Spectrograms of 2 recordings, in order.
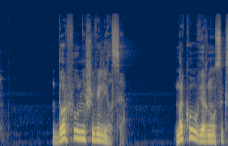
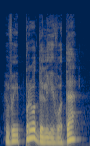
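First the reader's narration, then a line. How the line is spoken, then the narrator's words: Said quietly. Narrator (Russian): тихо произнес Маркоу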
